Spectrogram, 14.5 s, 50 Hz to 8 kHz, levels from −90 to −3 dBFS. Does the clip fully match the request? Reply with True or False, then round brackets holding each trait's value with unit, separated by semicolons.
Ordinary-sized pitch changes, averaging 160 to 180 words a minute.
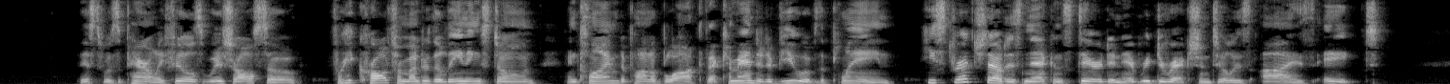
True (3.0 semitones; 165 wpm)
